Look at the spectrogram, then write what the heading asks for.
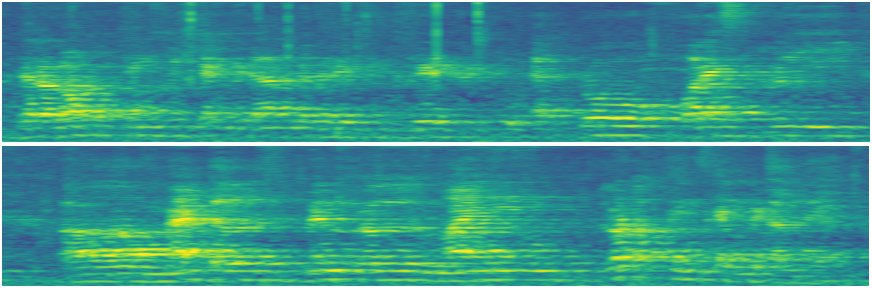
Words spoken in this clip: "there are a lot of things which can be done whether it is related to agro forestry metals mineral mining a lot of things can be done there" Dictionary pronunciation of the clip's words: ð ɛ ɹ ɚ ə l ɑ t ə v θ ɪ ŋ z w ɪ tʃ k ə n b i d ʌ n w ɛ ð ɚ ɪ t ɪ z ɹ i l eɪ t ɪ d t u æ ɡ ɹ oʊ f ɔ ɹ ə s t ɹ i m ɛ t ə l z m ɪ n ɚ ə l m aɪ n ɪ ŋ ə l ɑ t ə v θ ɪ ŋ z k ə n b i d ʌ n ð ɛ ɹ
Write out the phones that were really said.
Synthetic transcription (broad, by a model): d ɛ ɹ ə l ɑ t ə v t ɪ ŋ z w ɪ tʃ k ə n b i d ʌ n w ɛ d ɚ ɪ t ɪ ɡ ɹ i eɪ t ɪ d t u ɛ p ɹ oʊ f ɔ ɹ ə s t ɹ i m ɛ t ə l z m ɪ n ɚ ə l m aɪ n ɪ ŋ l ɑ t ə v t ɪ ŋ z k ə n b i d ʌ n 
